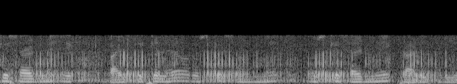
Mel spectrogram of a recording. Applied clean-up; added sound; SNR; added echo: none; Purr; 1 dB; none.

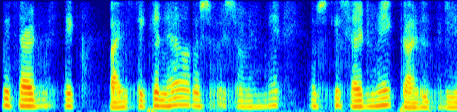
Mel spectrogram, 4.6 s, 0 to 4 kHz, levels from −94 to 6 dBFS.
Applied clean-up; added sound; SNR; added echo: neural mask model DeepFilterNet 3.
